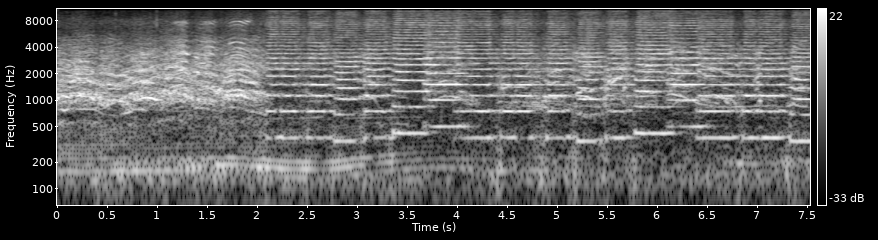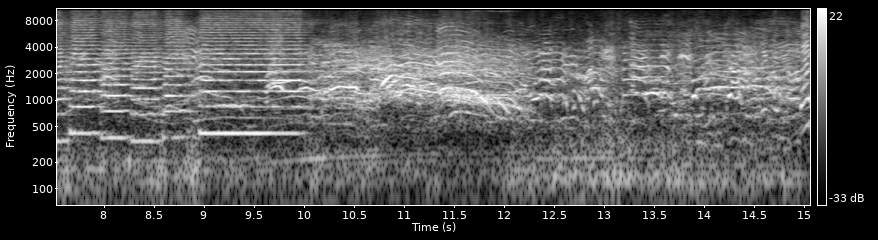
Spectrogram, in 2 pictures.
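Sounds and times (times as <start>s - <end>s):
musical air horn tune: 2.0s - 10.2s.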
